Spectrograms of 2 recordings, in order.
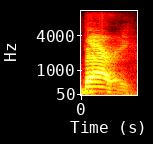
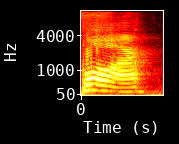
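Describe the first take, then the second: First: The name is said with two syllables. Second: The name is said as one short syllable. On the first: This is how the family says the name. "Everyone in his family calls him Barry" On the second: This is how the speaker himself says the name. "I call him Bar"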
